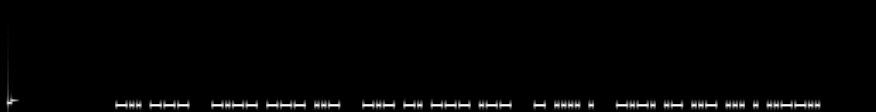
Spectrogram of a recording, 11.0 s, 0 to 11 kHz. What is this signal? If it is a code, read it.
Morse code, heard as a keyed tone, about 28 wpm, 700 Hz. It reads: DO YOU KNOW THE CAUSE?
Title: Sentences from Top 1000 Words - Review Part 1 - 28wpm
